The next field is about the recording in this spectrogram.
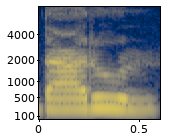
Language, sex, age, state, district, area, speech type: Bengali, female, 30-45, West Bengal, Bankura, urban, read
